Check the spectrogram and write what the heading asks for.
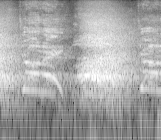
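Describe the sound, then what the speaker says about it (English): A wrestling crowd at a Phoenix Rising event in Sydney sings the signature Robbie Eagles chant in unison, a loud, sustained arena chorus with rising and falling sung phrases and no commentary over it. "The crowd singing along to the signature Robbie Eagles chant."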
